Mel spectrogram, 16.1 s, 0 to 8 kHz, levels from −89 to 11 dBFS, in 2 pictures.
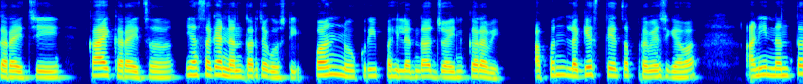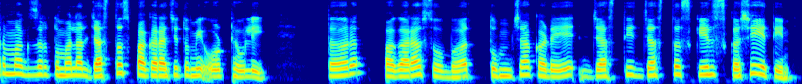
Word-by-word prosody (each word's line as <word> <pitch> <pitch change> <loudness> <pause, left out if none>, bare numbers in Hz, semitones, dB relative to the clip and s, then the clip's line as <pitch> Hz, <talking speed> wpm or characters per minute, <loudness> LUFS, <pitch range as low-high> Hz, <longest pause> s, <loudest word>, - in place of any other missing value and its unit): करायची? 165 -2 +1 0.3
काय 215 -1 +7
करायचं? 165 -2 0
ह्या 225 0 +2
सगळ्या 230 +1 +4
नंतरच्या 190 0 +1
गोष्टी. 160 0 -3 0.2
पण 230 +2 +5
नोकरी 200 +1 -3
पहिल्यांदा 180 0 0
जॉइन 165 -1 0
करावी. 170 -7 +2 0.4
आपण 220 +6 -1
लगेच 220 +4 +2
त्याचा 210 -1 0
प्रवेश 175 +1 0
घ्यावा 165 +2 +1 0.6
आणि 215 +5 +2
नंतर 215 +4 0
मग 255 -3 0
जर 235 0 -2
तुम्हाला 215 0 +2
जास्तच 200 +9 +3
पगाराची 210 -1 +4
तुम्ही 210 0 0
ओढ 190 0 -1
ठेवली, 175 -4 -1 0.7
तर 205 +5 +3 0.3
पगारासोबत 190 -2 +1 0.2
तुमच्याकडे 200 -1 0 0.2
जास्तीत 190 +4 -2
जास्त 215 +3 -1
स्किल्स 235 0 -2
कशी 215 +8 0
येतील, 185 -10 0
195 Hz, 130 wpm, -23 LUFS, 175-220 Hz, 0.7 s, काय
